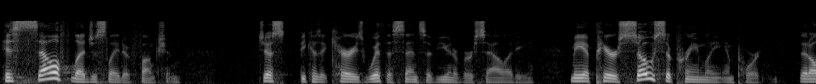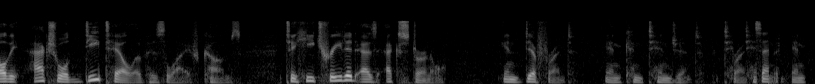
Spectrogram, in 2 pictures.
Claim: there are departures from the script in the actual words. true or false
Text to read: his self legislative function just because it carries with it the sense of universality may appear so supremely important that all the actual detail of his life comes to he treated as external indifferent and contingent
true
